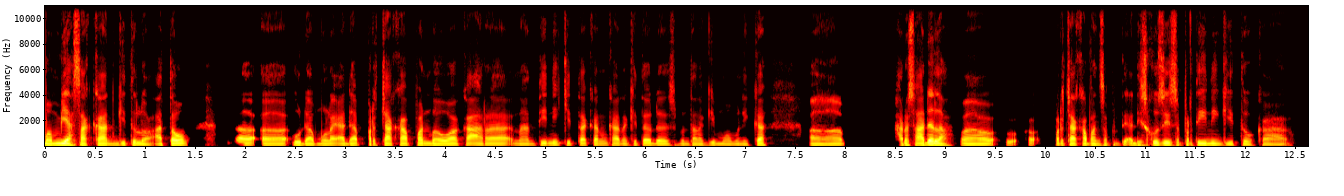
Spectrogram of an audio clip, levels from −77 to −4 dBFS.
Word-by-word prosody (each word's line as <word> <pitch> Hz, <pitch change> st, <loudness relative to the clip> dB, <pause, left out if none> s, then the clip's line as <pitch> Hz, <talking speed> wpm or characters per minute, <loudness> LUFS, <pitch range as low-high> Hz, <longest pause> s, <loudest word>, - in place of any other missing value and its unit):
membiasakan 125 Hz, 0 st, +5 dB
gitu 115 Hz, +1 st, -2 dB
loh 105 Hz, -2 st, 0 dB
atau, 115 Hz, +2 st, +5 dB, 0.6 s
eee 115 Hz, -1 st, +4 dB
eee, 115 Hz, -1 st, +2 dB
udah 115 Hz, -2 st, +2 dB
mulai 120 Hz, 0 st, 0 dB
ada 120 Hz, +1 st, +1 dB
percakapan 125 Hz, +1 st, +1 dB
bahwa 115 Hz, -1 st, +4 dB
ke -, -, 0 dB
arah 115 Hz, 0 st, +1 dB, 0.2 s
nanti 110 Hz, +2 st, -5 dB
nih 145 Hz, 0 st, -2 dB
kita 125 Hz, +1 st, -2 dB
kan 145 Hz, -, 0 dB
karena 115 Hz, -2 st, -1 dB
kita -, -, -4 dB
sudah 115 Hz, -2 st, 0 dB
sebentar 110 Hz, -2 st, -7 dB
lagi 105 Hz, +2 st, -7 dB
mau 110 Hz, -, -5 dB
menikah, 110 Hz, +5 st, 0 dB, 0.4 s
eee, 110 Hz, -1 st, -1 dB, 0.6 s
harus 125 Hz, -1 st, 0 dB
adalah, 135 Hz, -5 st, +7 dB, 0.2 s
eee 110 Hz, -2 st, +2 dB, 0.3 s
eee -, -, -6 dB
eee, -, -, -5 dB, 0.2 s
percakapan 120 Hz, -, +1 dB
seperti 115 Hz, -1 st, -9 dB
eee, -, -, -2 dB
diskusi 125 Hz, -1 st, +2 dB
seperti 115 Hz, -, -4 dB
ini, 120 Hz, -, +1 dB
gitu 105 Hz, -1 st, -4 dB
Kak. 95 Hz, -2 st, -5 dB
115 Hz, 180 wpm, -23 LUFS, 110-125 Hz, 0.6 s, adalah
